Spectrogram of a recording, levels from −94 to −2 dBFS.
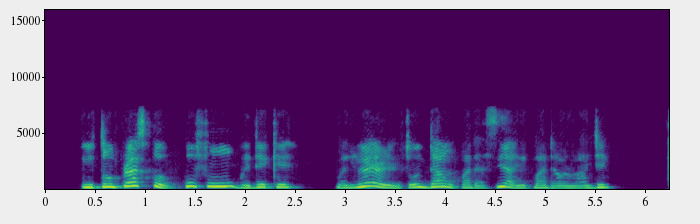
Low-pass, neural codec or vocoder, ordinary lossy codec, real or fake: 7.2 kHz; codec, 16 kHz, 4 kbps, FreqCodec, smaller model; none; fake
